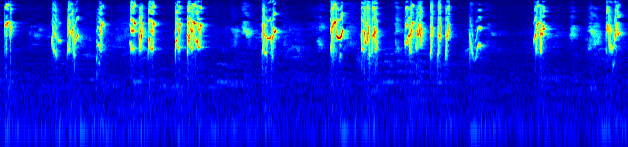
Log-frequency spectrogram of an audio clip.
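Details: Lovebirds chattering constantly: rapid, irregular harsh shrill chirps and squeaks, some in quick doubles and triples, with only brief pauses.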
